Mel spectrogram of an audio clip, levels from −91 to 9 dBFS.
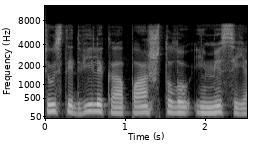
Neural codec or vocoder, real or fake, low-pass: none; real; 7.2 kHz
